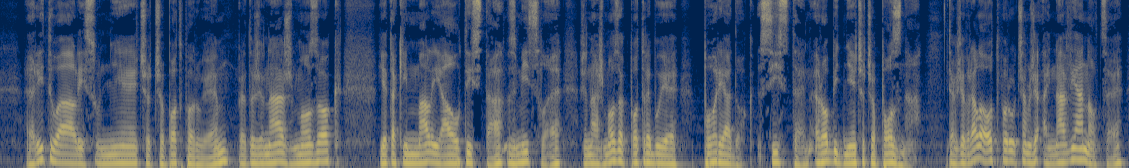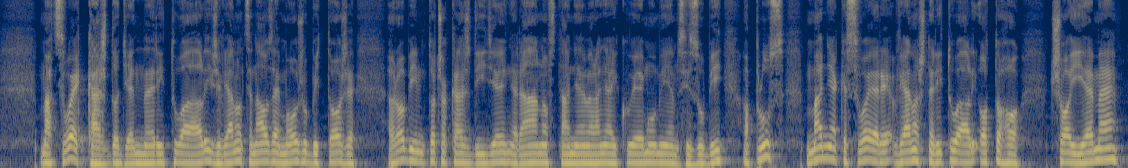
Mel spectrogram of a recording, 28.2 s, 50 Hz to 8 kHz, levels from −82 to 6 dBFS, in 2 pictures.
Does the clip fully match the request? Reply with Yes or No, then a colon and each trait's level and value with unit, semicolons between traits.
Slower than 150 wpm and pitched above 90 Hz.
Yes: average, 135 wpm; low, 115 Hz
